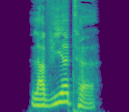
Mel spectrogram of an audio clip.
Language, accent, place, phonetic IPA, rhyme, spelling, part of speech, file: German, Germany, Berlin, [laˈviːɐ̯tə], -iːɐ̯tə, lavierte, adjective / verb, De-lavierte.ogg
- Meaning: inflection of lavieren: 1. first/third-person singular preterite 2. first/third-person singular subjunctive II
